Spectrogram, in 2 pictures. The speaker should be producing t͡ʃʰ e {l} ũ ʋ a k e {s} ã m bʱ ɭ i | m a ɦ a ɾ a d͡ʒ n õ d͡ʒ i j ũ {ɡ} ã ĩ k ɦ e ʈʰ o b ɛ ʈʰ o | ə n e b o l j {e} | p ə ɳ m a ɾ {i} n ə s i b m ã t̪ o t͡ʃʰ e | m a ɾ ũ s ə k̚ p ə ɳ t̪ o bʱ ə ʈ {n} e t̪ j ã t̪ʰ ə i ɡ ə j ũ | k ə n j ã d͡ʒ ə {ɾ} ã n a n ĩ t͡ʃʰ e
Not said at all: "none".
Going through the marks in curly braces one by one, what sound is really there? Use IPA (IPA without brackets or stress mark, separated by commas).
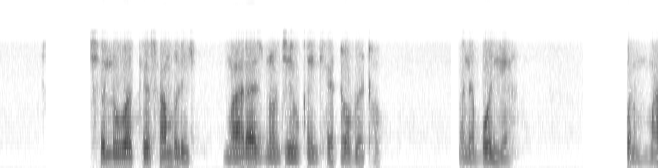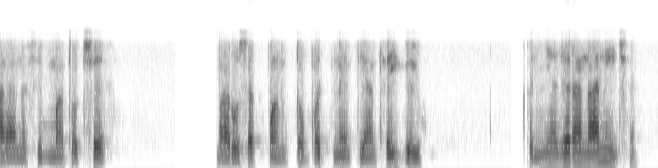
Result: l, s, k, a, a, n, ɾ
